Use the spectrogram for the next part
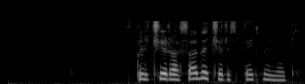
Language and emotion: Russian, neutral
